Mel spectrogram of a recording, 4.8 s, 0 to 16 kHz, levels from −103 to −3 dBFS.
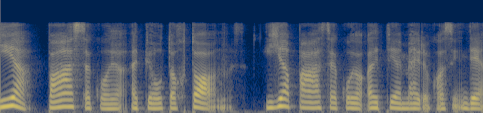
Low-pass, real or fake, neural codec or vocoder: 7.2 kHz; fake; codec, 16 kHz, 0.8 kbps, ZipCodec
